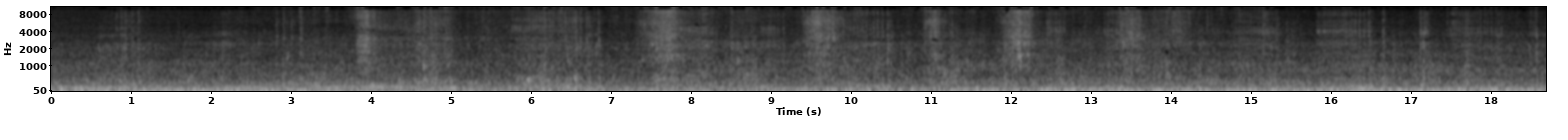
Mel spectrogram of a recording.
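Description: Mercury outboard motor running steadily at low speed, a low hum, with water splashing at the boat's stern in several short bursts.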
